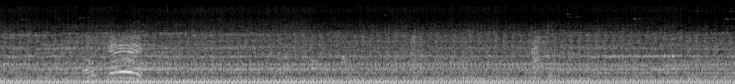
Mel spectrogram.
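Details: Old Caterpillar D6 dozer diesel at about half throttle, deep even rumble with steady firing beat, no misses or knocks; normal running.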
